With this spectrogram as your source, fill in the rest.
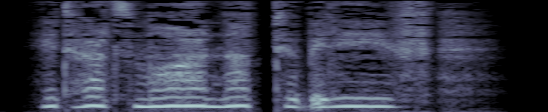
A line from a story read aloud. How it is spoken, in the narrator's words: Eva whispered back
